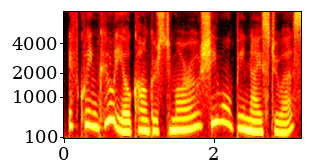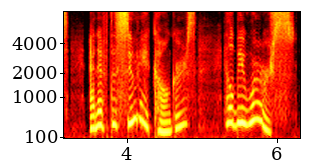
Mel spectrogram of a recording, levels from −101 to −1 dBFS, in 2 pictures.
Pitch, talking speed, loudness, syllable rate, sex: 270 Hz, 220 wpm, -19 LUFS, 4.9 syllables/s, female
